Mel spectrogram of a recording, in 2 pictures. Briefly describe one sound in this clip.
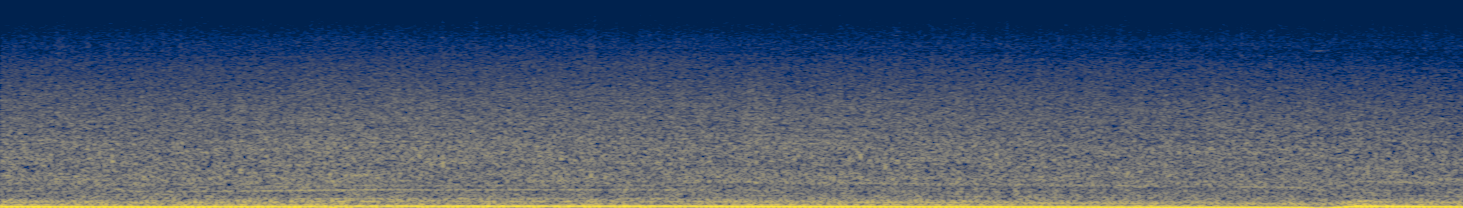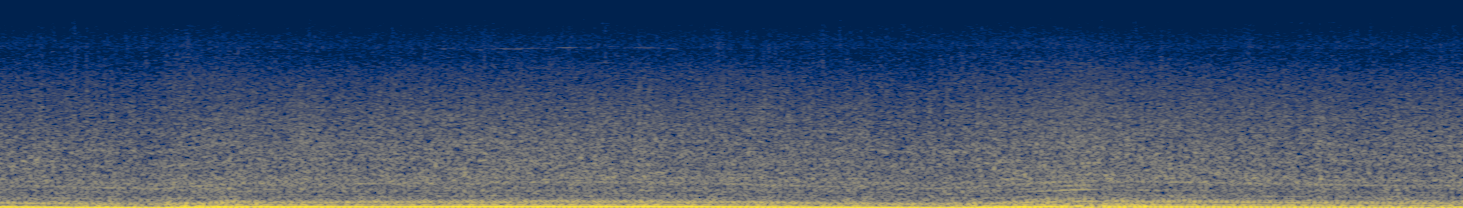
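Rain hisses steadily on the road.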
